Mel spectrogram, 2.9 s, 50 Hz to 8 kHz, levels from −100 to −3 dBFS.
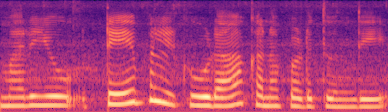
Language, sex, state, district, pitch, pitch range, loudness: Telugu, female, Telangana, Nalgonda, 230 Hz, 215-265 Hz, -14 LUFS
